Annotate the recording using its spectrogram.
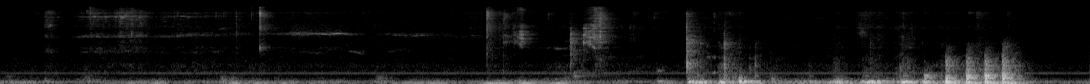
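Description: A few faint clicks and clinks as a glass bong is lit and smoked. About seven seconds in, a louder run of irregular low knocks begins, knocking at a bedroom door.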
